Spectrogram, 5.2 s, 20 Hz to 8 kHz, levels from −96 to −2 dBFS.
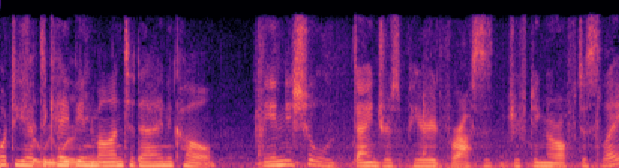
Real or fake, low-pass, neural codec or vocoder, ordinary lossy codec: real; 7.2 kHz; none; MP3, 64 kbps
